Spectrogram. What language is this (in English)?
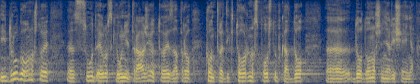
Croatian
